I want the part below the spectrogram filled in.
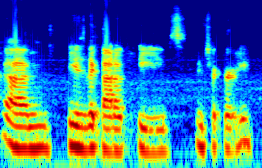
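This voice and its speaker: Hesitant male tabletop player, medium pitch. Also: flat delivery, normal speed, muffled recording, slight background noise. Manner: hesitant, questioning. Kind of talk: casual game chat.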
